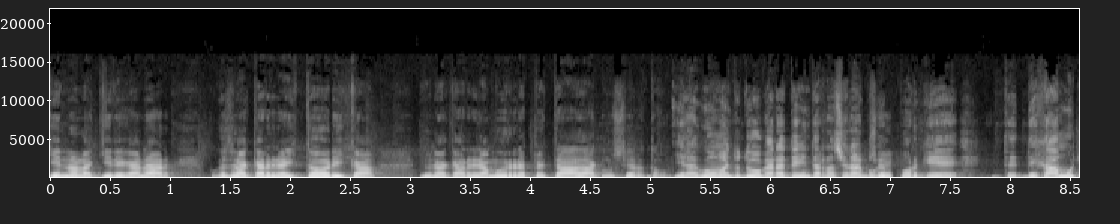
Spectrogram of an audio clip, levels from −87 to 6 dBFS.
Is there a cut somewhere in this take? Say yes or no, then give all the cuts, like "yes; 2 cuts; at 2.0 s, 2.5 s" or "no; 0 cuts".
yes; 2 cuts; at 4.6 s, 7.0 s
